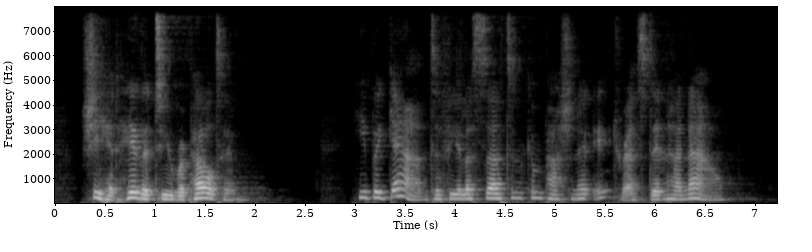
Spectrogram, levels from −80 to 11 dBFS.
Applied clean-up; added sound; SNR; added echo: none; none; none; reverberation time 0.8 s.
